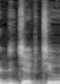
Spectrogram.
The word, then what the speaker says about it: adjective: यहाँ पे इसमें डी जो है, ये डी जो है वो साइलेंट है, इसे एडजेक्टिव कहा जाता है, एडजेक्टिव नहीं पढ़ा जाता है।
